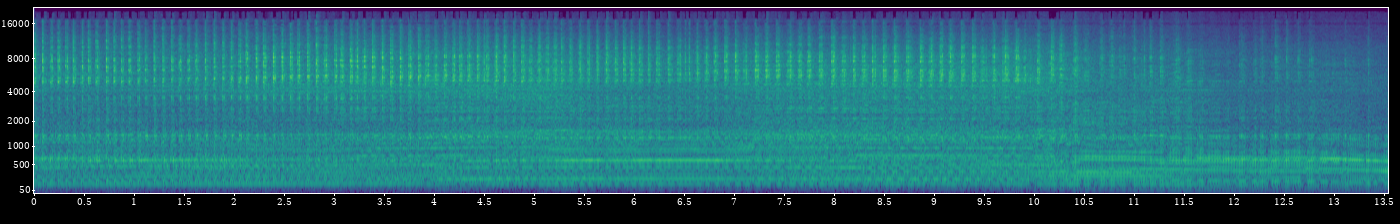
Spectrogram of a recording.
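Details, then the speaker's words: Circa 1965–67 Yamaha YJ2 (Campus/Riverside 60) 60cc two-stroke, running with fuel just turned off before it dies: fast crisp ring-ding beat, steady and even, smooth and healthy; normal running. "okay I turned the fuel off so that ought to be uh killing it here pretty quick that's a pretty sweet little bike"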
